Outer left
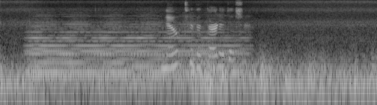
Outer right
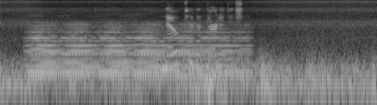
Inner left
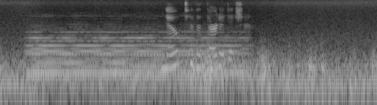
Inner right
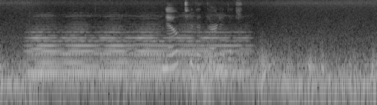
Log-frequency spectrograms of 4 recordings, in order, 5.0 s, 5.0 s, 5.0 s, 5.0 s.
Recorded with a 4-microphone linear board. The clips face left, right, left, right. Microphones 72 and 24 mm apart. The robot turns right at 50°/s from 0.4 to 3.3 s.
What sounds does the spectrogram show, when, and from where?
2.1 s a woman speaking: 10° right; by 3.5 s 50° left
